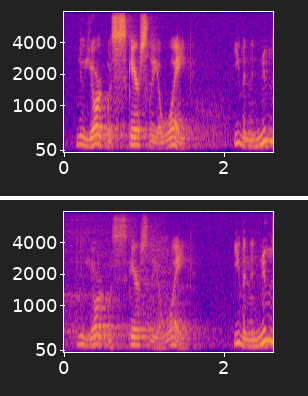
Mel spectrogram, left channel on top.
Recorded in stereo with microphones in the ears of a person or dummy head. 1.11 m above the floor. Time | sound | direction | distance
0.1 | a man speaking | 65° left (ahead or behind) | 1.2 m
